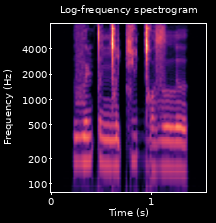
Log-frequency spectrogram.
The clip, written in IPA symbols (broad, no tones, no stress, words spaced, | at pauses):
veɳtəŋ͡ǀɘ t͡ɕiɡ͡ǀɒzlːə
